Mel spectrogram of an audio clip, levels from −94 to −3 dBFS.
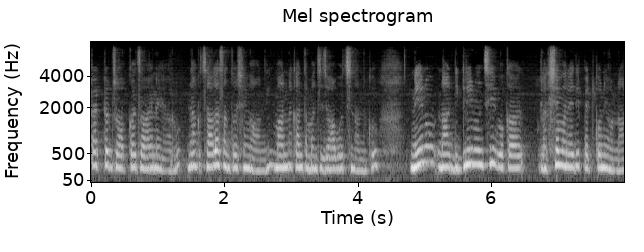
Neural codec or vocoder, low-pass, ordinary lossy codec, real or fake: vocoder, 24 kHz, 100 mel bands, Vocos; 7.2 kHz; none; fake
